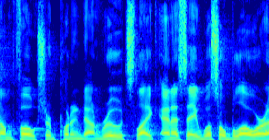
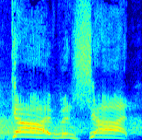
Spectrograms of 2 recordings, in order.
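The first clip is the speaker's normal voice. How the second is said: wounded soldier shouting much higher and louder; panicked shout; 12 semitones higher, 6 dB louder than usual. Acted. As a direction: scream for help after being shot.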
